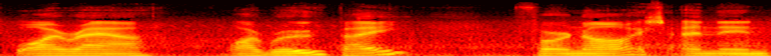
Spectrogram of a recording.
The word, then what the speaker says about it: Waihau Bay: We are headed to, it's pronounced Waihau Bay for a night, and then to Mount Maunganui to eventually drop the bike off on Monday.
